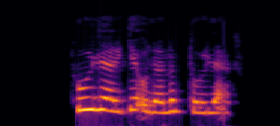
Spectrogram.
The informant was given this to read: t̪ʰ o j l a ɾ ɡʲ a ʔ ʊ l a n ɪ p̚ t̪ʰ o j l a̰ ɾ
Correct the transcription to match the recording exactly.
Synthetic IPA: t̪ʰ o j l a ɾ ɡʲ a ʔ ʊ l a n ɪ p̚ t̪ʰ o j l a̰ ɾ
